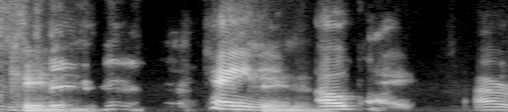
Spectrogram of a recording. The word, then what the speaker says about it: Kanan: How do you Is it it's pronounce it's canon it? or is it Kanan? Kanan. No, it's Kanan.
